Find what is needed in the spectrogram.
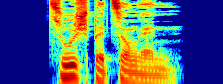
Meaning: plural of Zuspitzung
- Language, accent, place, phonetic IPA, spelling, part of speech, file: German, Germany, Berlin, [ˈt͡suːˌʃpɪt͡sʊŋən], Zuspitzungen, noun, De-Zuspitzungen.ogg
